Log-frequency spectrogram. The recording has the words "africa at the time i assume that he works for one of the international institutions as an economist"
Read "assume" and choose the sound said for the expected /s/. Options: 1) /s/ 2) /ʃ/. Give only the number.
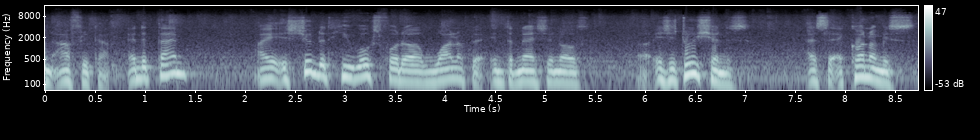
2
